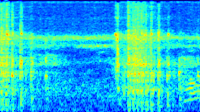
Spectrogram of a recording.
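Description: A chainsaw's recoil starter cord is pulled twice, about a second apart, each pull a short rasping burst, and the two-stroke engine does not catch. The saw has not been run for a long time.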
